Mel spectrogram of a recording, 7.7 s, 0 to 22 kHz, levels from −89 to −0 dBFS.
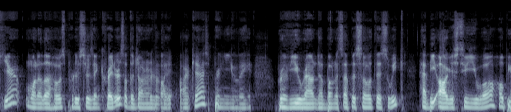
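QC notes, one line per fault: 2.31–3.72 s, repeated packet loss (robotic sound): Many short holes follow each other across this stretch, the longest about 60 ms. Each hole is patched by stretching the last sound forward, about 410 ms in all, which covers some 29% of the span. Another 260 ms is simply missing. The missing pieces make it choppy.
5.42–5.83 s, jitter buffer speed-up: Here the speech hurries at about 110% of normal speed. The pitch stays the same. The receiver was holding more audio than it wanted, probably after delayed packets arrived in a burst. To shed that delay it cut out tiny slices, each one or a few pitch periods long. Roughly 50 ms went in total. Removing whole periods keeps the pitch steady while shortening time.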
